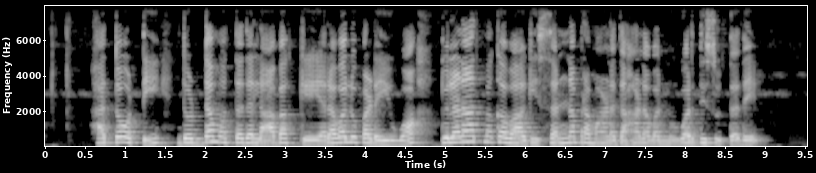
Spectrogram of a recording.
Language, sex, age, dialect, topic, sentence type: Kannada, female, 18-24, Coastal/Dakshin, banking, statement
